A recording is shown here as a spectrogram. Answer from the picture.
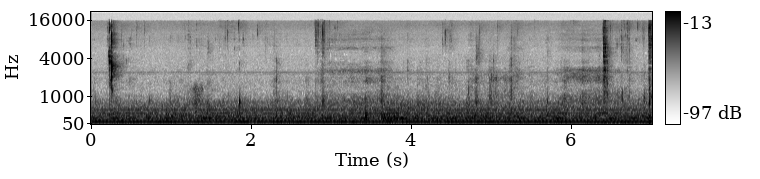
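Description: A person chewing a mouthful of rice with yogurt and cucumber, with a few short, sharp mouth clicks and smacks, over a steady low hum.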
